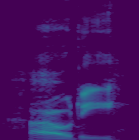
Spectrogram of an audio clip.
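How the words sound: It is said in a sad, sorrowful tone. The character is feeling sorrow.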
